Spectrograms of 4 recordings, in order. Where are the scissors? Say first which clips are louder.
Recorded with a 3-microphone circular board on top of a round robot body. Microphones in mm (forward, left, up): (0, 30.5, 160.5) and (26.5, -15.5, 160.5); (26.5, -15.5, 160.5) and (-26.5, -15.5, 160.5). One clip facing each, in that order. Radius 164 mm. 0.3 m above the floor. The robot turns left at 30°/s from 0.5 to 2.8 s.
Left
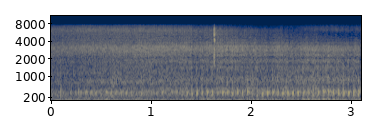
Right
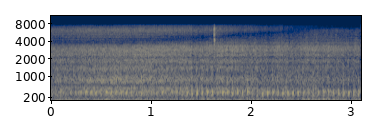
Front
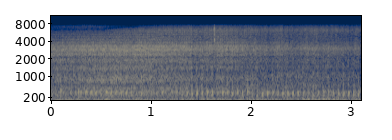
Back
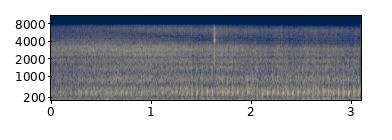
Right 1 dB, back 7 dB; 155° left.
